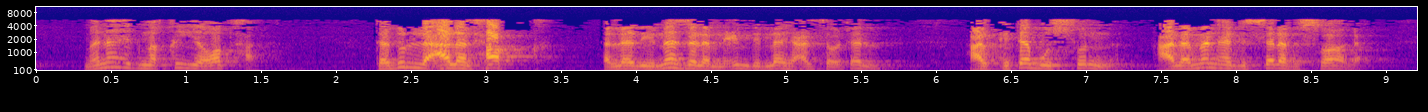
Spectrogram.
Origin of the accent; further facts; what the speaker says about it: Egypt; ويحفظ بلدنا مصر في قوة وعزة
